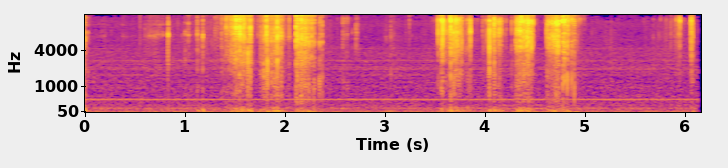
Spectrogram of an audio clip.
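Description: A palm-sized kitchen sponge with a yellow foam layer and a green abrasive scrub pad is held in the hand while the green pad is scratched with a double edge razor blade and fingertips. Seven short, bright, rasping scratch bursts come in two groups, three and then four, with quiet gaps between them. A faint steady hum runs underneath throughout.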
